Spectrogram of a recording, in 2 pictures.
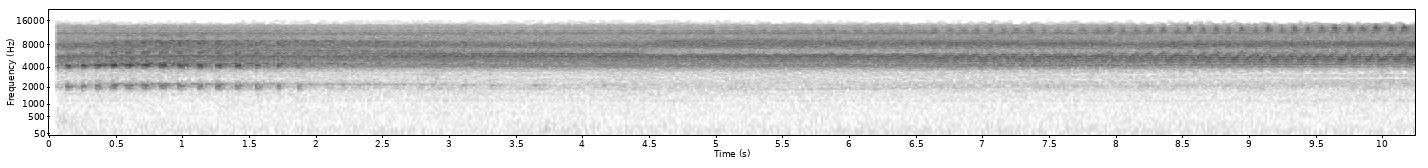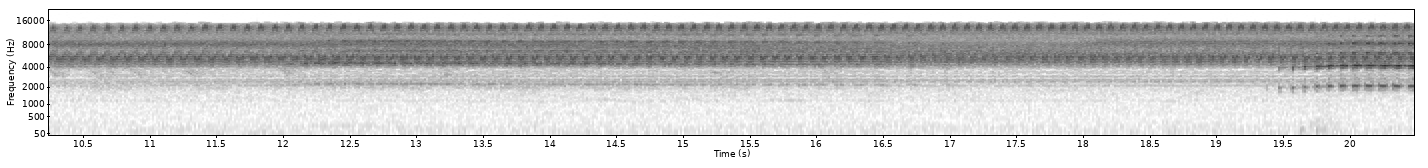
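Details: Evening cicadas calling near Doso Gorge, Ibara, Okayama Prefecture, Japan, on 5 August 2014: a dense high ringing chorus of rapid pulsed trills, holding steady throughout, then a louder nearby caller swelling at the end.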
